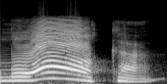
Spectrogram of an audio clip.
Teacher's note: E a sílaba tônica vai ser o segundo O, ó. Tá vendo?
